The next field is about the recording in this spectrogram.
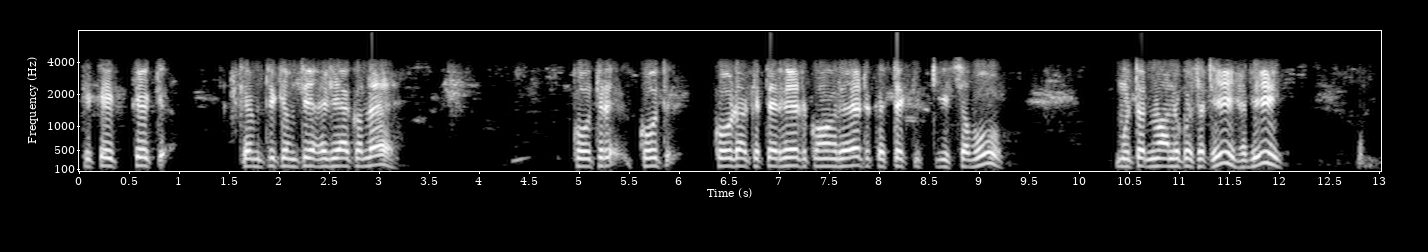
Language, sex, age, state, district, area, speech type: Odia, male, 45-60, Odisha, Sambalpur, rural, conversation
